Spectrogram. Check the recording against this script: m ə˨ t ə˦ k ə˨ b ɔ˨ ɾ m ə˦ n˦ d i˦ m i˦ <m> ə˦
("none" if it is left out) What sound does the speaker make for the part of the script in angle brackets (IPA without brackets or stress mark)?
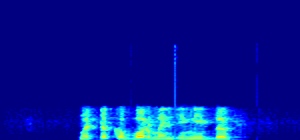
b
